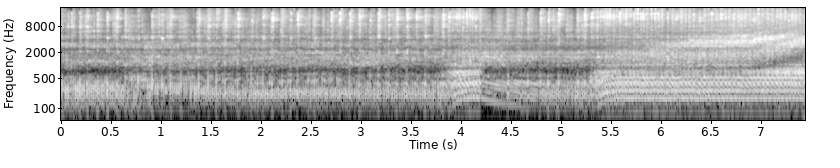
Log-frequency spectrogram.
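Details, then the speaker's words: Brush/weed cutter two-stroke after repair work (clutch/liner, air filter, greasing), running after reassembly; high-pitched buzz steady, dips briefly, then revs up cleanly; machine ready, no trouble now, only slight tuning adjustment needed. "ಹಾಂ machine ready ಆಯ್ತು. ಇವಾಗ ಏನು ತೊಂದರೆ ಇಲ್ಲ. ಒಂದು ಸ್ವಲ್ಪ tuning adjust ಮಾಡಬೇಕು, ಮಾಡಿಕೊಂಡ್ರೆ ಸರಿ ಆಗ್ತದೆ."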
